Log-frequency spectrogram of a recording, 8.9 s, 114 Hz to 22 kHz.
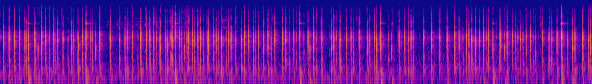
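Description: Both hands type with their fingertips on a white mechanical keyboard with ceramic keycaps, tapping the keys. It produces a steady stream of rapid, dry clacks with a bright, glassy edge centered near 2 kHz. Each tap stops almost instantly, with very little low end.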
